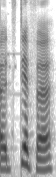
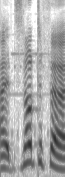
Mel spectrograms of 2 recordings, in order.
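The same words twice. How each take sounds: First: "differ" with stress on the first syllable, DIF-fer; correct pronunciation. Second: "defer" with stress on the second syllable, de-FER; wrong pronunciation. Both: Shown as a demonstration. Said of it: "There is a difference between those two words".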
